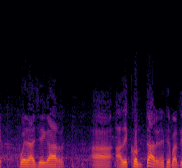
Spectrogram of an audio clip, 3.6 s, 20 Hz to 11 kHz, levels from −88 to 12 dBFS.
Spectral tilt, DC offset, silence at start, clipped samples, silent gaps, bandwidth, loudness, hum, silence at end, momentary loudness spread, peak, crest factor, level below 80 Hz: -9 dB/octave; under 0.1%; 0 s; under 0.1%; none; 6 kHz; -26 LUFS; none; 0 s; 10 LU; -10 dBFS; 16 dB; -62 dBFS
